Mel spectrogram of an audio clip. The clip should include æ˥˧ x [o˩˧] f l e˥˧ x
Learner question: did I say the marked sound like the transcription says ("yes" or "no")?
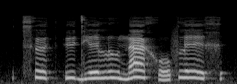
yes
